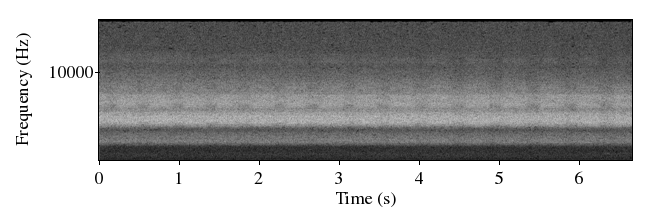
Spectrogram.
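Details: Pine forest at sunset with crickets chirping, stereo XY recording; many insects blend into one unbroken high-pitched ringing trill with fast, even pulses and no breaks, nothing else clearly audible.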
